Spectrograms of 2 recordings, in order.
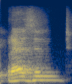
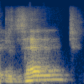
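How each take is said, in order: First: "present" as a noun, PREZ-ent; stress on first syllable. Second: "present" as a verb, pre-ZENT, louder on the end; stress on second syllable. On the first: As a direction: punch the "pres-" of "present". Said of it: "it becomes a noun". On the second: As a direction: punch the "-sent" of "present". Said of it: "use of this word as a verb". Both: Shown as a demonstration.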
